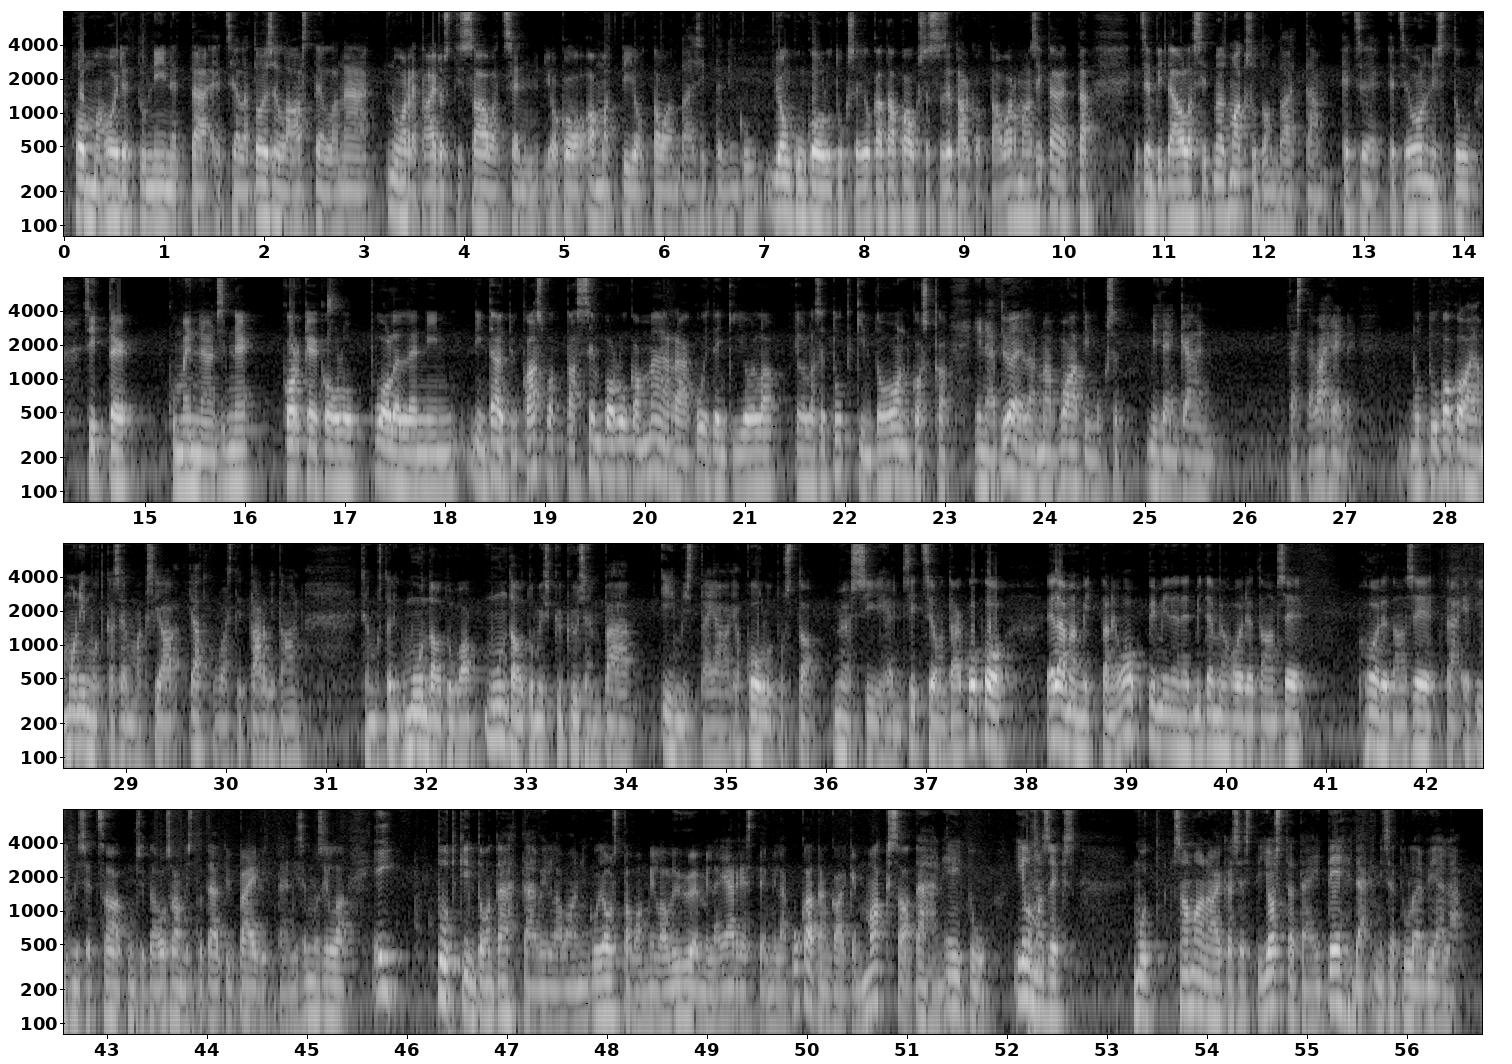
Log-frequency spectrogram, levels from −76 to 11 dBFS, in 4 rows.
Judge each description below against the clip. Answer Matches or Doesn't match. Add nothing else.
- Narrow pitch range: Doesn't match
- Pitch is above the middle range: Doesn't match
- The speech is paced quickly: Doesn't match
